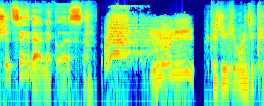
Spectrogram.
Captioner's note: surprised sound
